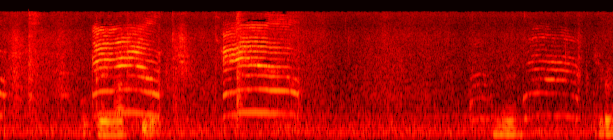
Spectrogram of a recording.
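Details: Japanese tabby kitten meowing to ask for food while three cats eat together indoors; three clear high, arching meows with gaps of quiet between them and a low steady hum behind.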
